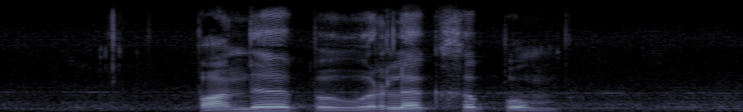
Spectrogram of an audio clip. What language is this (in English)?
Afrikaans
